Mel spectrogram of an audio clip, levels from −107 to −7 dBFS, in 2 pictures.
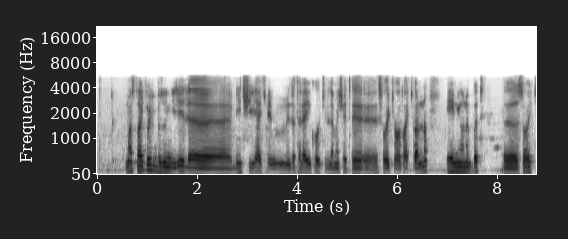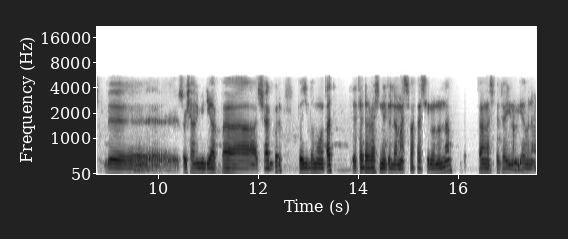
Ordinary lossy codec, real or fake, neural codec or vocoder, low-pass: AAC, 48 kbps; fake; codec, 16 kHz, 2 kbps, X-Codec, HuBERT features, trained on balanced general audio; 5.4 kHz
